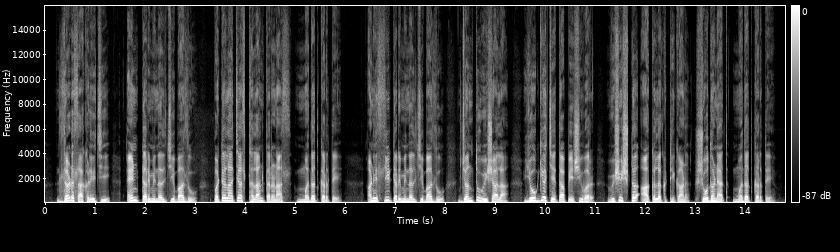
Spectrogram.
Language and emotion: Marathi, neutral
